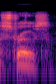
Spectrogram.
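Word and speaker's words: Stohess: Sheena I believe no stros W stros stros St St St yeah but it's spelled like s r o h e SS or something like that St like German Strauss yeah well if you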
